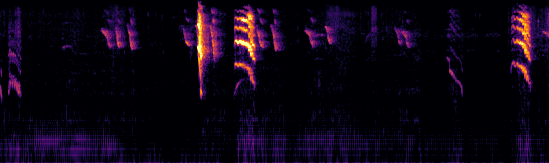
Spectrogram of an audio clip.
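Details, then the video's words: Pet green parrot in India calling in short harsh squawks and chirps, several loud bursts scattered across the clip with quiet pauses, low background hum. "Funny Parrot Sounds"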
